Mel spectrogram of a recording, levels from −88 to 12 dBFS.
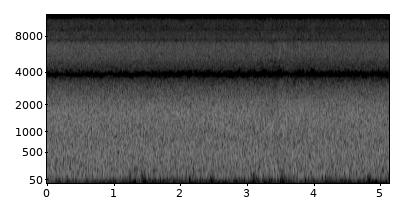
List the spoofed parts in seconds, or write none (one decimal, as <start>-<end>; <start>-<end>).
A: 3.1-4.0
